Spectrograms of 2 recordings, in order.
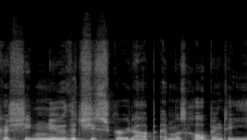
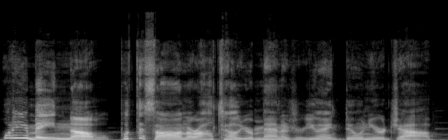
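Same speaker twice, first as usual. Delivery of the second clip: louder, lightly put-on southern accent; fake southern accent; 4 semitones higher, 7 dB louder than usual. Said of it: "my fake southern accent".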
